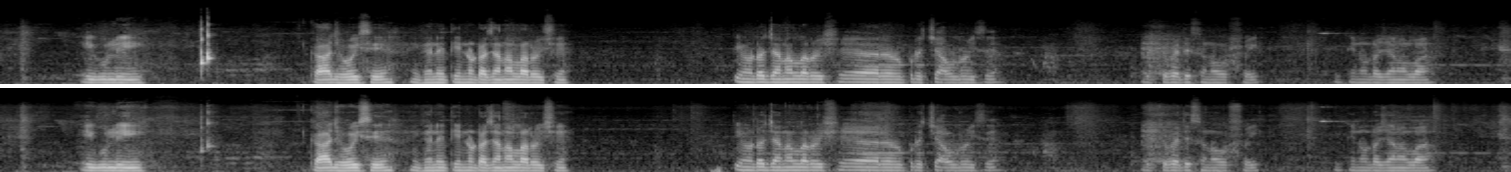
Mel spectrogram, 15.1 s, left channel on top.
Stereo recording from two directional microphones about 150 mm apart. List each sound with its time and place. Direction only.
1.0 s a man's voice: 45° right (ahead or behind)
2.0 s a sound: 60° left (ahead or behind)
3.1 s speech: 35° right (ahead or behind); by 3.9 s 20° right (ahead or behind)
4.1 s speech: 10° right (ahead or behind)
7.3 s speech: 10° left (ahead or behind); by 9.1 s 25° left (ahead or behind)
9.1 s speech: 45° left (ahead or behind)
11.7 s speech: 10° right (ahead or behind)
12.0 s speech: 25° right (ahead or behind)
